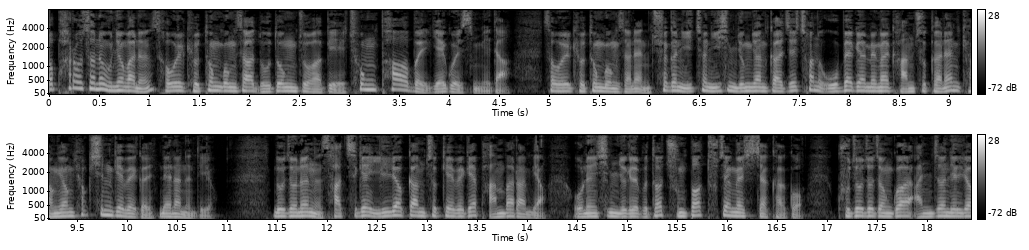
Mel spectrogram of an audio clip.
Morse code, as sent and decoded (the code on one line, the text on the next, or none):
none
